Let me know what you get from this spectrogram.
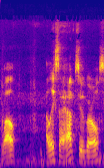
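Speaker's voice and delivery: plain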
